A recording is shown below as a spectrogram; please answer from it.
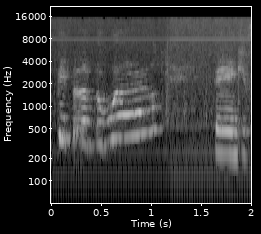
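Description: A drawn-out meow-like call about a second long, its pitch rising, followed by a woman saying "Thank you".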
